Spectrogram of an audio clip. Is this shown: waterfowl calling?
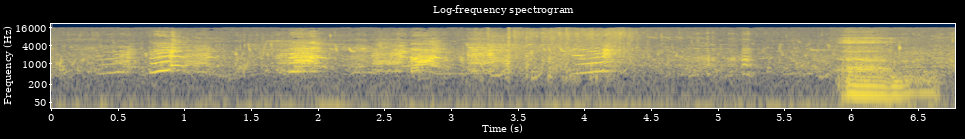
yes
